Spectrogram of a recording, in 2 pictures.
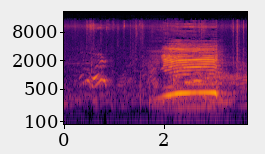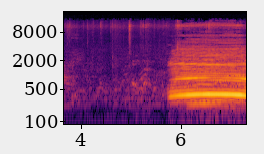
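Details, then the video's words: Cattle mooing: a drawn-out harmonic moo around two to three seconds, then a louder, longer, strongly harmonic moo from about six seconds to the end, with faint softer sounds between. "Sound of cows"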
